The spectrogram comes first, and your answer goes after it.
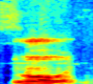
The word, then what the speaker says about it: moon: Moon. Moon. Esa doble O de moon se pronuncia como una U larga, como nuestra U, pero un poquito más larga.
